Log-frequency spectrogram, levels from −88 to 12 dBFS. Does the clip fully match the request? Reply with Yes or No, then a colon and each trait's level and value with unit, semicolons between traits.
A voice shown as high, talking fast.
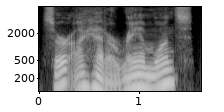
No: low, 115 Hz; fast, 220 wpm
